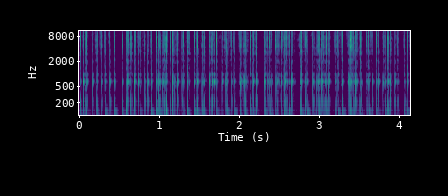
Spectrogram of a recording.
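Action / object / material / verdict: tap / empty paper cup / paper / none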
